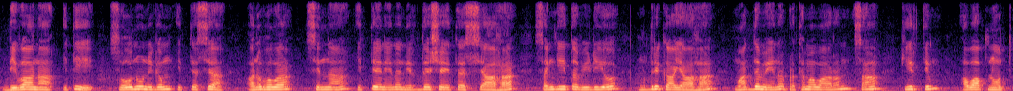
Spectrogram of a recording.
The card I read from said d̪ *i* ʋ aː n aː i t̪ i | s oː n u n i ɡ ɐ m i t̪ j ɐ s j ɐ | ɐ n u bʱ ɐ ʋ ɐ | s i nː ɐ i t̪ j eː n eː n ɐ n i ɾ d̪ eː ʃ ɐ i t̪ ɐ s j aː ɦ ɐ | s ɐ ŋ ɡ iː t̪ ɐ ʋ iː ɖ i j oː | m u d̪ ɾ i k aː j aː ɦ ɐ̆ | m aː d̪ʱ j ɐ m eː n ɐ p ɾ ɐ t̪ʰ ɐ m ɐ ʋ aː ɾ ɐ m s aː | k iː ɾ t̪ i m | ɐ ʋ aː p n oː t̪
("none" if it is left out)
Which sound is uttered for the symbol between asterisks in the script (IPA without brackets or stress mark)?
i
